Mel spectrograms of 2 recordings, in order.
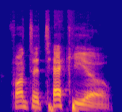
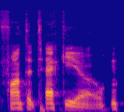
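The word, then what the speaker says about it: Fontecchio: thei Simone fono font fono font teio that's how you say it I've heard Matt say it on the air it's like font teio beef stew of course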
